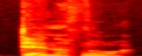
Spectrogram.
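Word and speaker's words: Denethor: The th is just one sound. And so that second last syllable is light. And so the stress goes on the third last denithor.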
